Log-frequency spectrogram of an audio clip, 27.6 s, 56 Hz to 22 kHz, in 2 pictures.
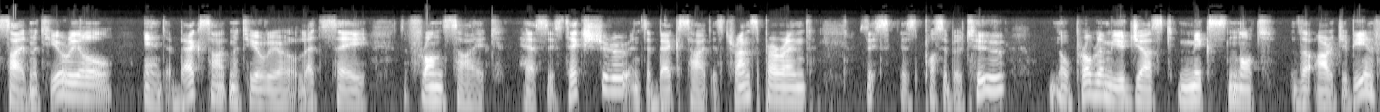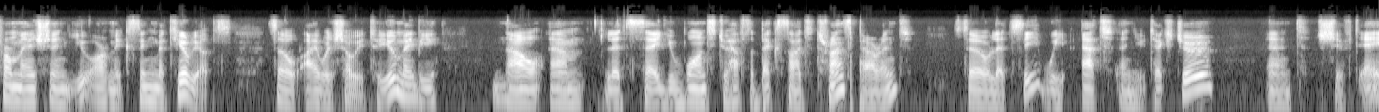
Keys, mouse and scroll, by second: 8.8 click, 18.1-27.5 middle drag.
